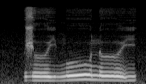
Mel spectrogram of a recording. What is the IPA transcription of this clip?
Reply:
ʒ ɯː j ŋ uː n ɯː j

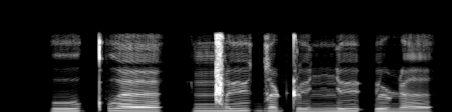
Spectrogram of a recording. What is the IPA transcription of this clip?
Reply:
u kʷʼ œ | ŋ͡ǁ ʉ ɡ œ ʈ ʉ n ʉ ʔ ʉ ɳ ə

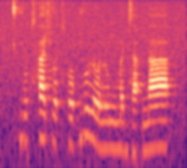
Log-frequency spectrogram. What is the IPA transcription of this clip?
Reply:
kʰ j u˨˩ t͡sʰ a˧ ɕ o˨˩ t͡sʰ o˨˩ p j u˥˧ l o˨˩ l u˨˩ ŋ m ə˨˩ d͡z a˨ ʔ n̪ a˧

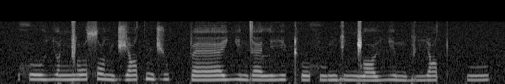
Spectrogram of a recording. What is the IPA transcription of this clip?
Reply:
x oː ʎ ɒ ŋ͡ǁ u sˤ o n d͡ʒ eː tˤ n d͡ʒ u pː æː ʎ i n d æ l iː ʈʰ o x u ŋ ɡ i ŋ͡ǁ ɒ y̯ ʎ e m b iː tˤ pː u

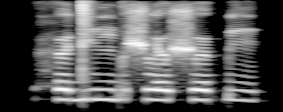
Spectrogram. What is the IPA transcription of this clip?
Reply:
h ø d i ŋ ɡ ə ʃ l ø ʃ ø k͡p i

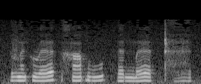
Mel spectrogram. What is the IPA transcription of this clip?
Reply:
v ɛ̃˨˦ k ɹ ɛ˨˦ | x ã˨˦ ɓ u˨˦ | ɛ˩ ŋ͡m ɛ˩˧˩ | ʈʰ ɛ̤˩˧˩

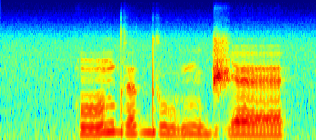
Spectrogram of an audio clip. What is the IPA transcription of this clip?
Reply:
k õ˨˥ d ə˨˥ d u˧˩˧ n d͡ʒ ɛ˨˩

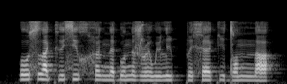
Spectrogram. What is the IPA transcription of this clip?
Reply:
o s l a kʲ u sʲ u x h œ l n ɛ ɠ o n œ z ɭ ø w y l i pː e x ɛ k i d ɔ nː a

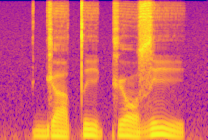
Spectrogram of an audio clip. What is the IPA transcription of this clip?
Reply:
ɡʲ a˧˩ t̪ i˥˩ kʲ ɔ˧˩ z i˥˩

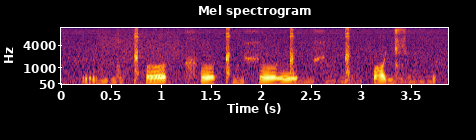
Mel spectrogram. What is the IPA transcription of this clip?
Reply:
r ṳ ɡ o̤ ǁʰ o | ʈ͡ʂʰ o ǁ o̤ ʃ o ŋ͡ǁ ṳ ʃ ɔ̤ ɡ͡ǁ o̤ p ɔ d͡ʑ e̤

